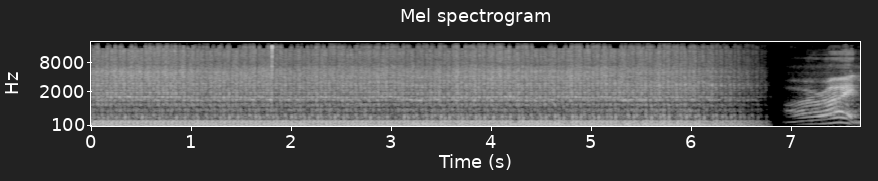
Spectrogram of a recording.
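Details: 2014 Harley-Davidson V-Rod Muscle just after installing a Dynojet Power Commander 6 piggyback fuel tuner; strong, even low pulsing about four beats a second for six seconds, then a quick rev. Engine runs clean; normal running.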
